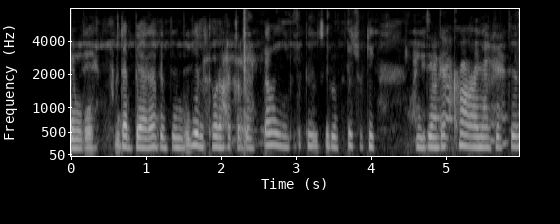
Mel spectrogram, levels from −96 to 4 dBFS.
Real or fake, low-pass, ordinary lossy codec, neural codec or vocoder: fake; none; none; codec, 16 kHz, 2 kbps, FreqCodec, larger model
